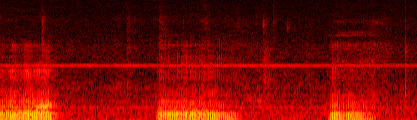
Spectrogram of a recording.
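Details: A Basset Hound mother gives three deep, rough, rumbling growls, each under a second and separated by short pauses, warning a curious older male Basset, the pups' grandfather, away from her pups.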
